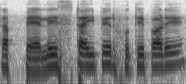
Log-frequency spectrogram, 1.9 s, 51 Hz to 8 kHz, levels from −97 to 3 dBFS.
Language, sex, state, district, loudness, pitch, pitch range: Bengali, male, West Bengal, North 24 Parganas, -16 LUFS, 150 Hz, 140-155 Hz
